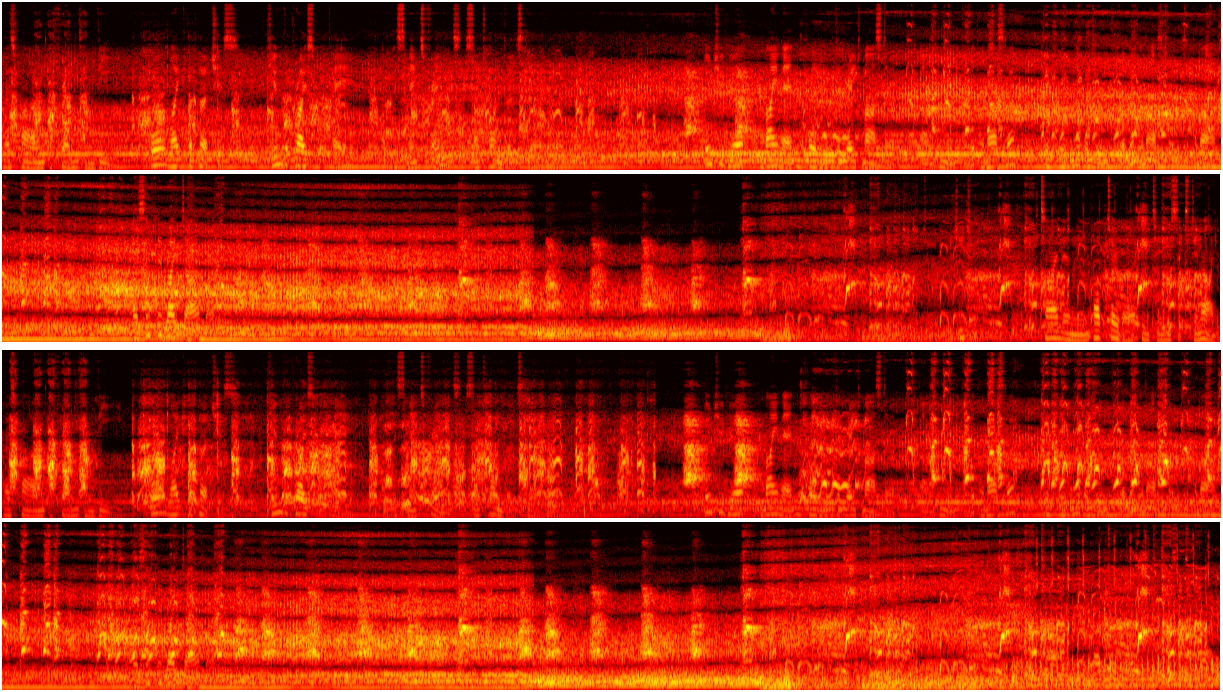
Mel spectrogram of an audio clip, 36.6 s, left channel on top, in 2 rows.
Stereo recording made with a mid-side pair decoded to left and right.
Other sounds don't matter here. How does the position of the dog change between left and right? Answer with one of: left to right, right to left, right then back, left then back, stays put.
stays put.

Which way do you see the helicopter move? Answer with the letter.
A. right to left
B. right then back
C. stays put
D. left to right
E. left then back
D.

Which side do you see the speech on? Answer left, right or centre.
left.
